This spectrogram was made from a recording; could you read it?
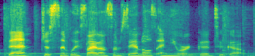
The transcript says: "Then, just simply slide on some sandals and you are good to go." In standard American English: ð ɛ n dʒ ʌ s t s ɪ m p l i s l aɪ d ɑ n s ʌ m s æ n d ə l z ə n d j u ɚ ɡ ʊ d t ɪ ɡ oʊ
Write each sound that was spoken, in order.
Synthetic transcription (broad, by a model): ð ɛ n dʒ ʌ s t s ɪ m p l i s aɪ d n s ʌ m s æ n d l z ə n j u ɚ ɡ ʊ d t ɪ ɡ oʊ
